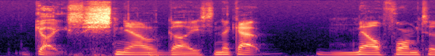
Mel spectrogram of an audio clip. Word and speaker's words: Schnellgeist: I am not an expert at all on any pronunciation of even the English language, as has been well established, but I think it's Schnellgeist. Schnallgeist.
